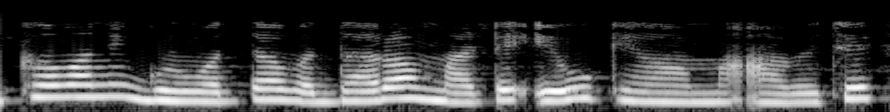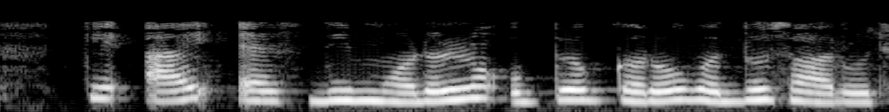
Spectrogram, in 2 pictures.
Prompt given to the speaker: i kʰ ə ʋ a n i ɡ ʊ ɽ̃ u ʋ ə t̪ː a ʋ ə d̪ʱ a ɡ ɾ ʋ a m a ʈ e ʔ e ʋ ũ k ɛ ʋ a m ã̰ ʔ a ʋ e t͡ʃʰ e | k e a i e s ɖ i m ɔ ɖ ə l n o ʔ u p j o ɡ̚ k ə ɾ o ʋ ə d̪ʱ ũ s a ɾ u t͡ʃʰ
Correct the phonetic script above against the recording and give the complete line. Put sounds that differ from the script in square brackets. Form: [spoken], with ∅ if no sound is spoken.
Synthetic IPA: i kʰ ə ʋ a n i ɡ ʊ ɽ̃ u ʋ ə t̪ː a ʋ ə d̪ʱ a [∅] ɾ ʋ a m a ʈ e ʔ e ʋ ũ k ɛ ʋ a m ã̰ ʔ a ʋ e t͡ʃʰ e | k e a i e s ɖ i m ɔ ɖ ə l n o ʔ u p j o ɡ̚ k ə ɾ o ʋ ə d̪ʱ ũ s a ɾ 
